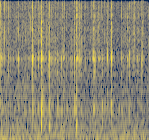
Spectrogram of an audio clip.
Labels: {"label": "ambient", "recorder": "HydroMoth"}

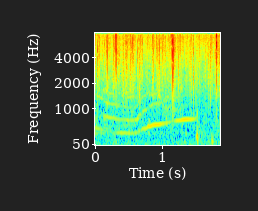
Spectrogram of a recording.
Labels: {"label": "biophony", "recorder": "SoundTrap 300"}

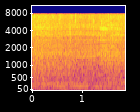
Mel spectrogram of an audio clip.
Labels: {"label": "anthrophony, boat engine", "recorder": "SoundTrap 500"}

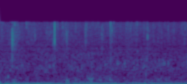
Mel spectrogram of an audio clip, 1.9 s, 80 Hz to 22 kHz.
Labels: {"label": "anthrophony, boat engine", "recorder": "SoundTrap 500"}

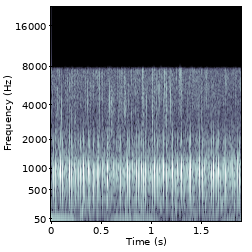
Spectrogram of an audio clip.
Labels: {"label": "biophony, rattle", "recorder": "SoundTrap 500"}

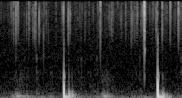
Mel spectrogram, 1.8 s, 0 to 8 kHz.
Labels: {"label": "biophony, double pulse", "recorder": "SoundTrap 300"}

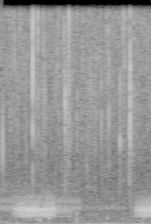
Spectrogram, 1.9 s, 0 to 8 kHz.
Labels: {"label": "biophony, croak", "recorder": "SoundTrap 500"}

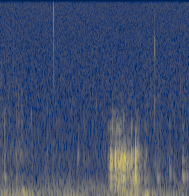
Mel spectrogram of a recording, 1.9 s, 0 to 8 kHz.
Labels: {"label": "biophony, low growl", "recorder": "SoundTrap 300"}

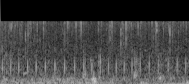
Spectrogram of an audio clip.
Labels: {"label": "biophony, rattle", "recorder": "SoundTrap 500"}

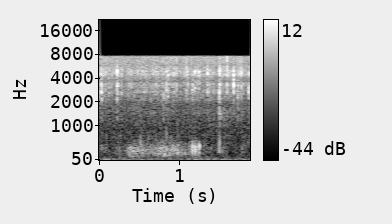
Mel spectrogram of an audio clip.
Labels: {"label": "biophony, growl", "recorder": "SoundTrap 600 or HydroMoth"}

